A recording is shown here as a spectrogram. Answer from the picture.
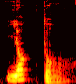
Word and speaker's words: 역도: 력도가 아니라 역기를 들어오르는 역도.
